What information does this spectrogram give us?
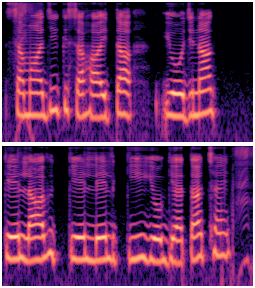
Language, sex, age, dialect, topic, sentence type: Maithili, female, 18-24, Bajjika, banking, question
